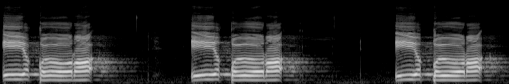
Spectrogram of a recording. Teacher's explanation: قاف پر قلقلہ اور حمزہ ساکنہ پر جھٹکا. اقرأ وقفاً، جب رکیں گے تو سیم وقف ہوگا.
